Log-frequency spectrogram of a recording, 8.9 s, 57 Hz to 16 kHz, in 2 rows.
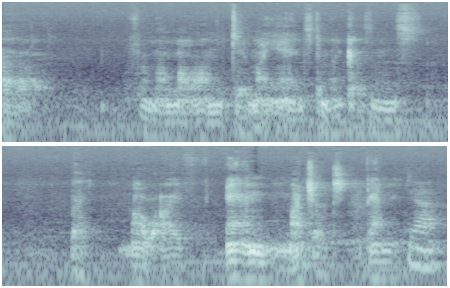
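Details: Adult man, 38, whose voice box was removed for cancer about four years earlier, speaking with a voice prosthesis and HME: tracheoesophageal speech after laryngectomy.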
